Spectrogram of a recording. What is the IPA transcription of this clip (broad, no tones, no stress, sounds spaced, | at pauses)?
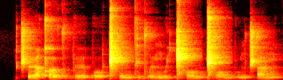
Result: t͡ʃʼ ɘː qʼ uː d u b ɘː b oː ǁʰ e ŋ d i d w ɘː ŋ u j ǁʰ ɔː ŋ ɡ͡ǁ ɔː m b uː ŋ t͡ʃʼ a ŋ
